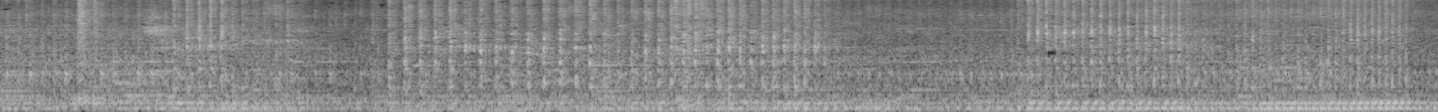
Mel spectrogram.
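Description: Tractor's diesel engine running steadily as the tractor is driven along a road, growing louder in the last couple of seconds.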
